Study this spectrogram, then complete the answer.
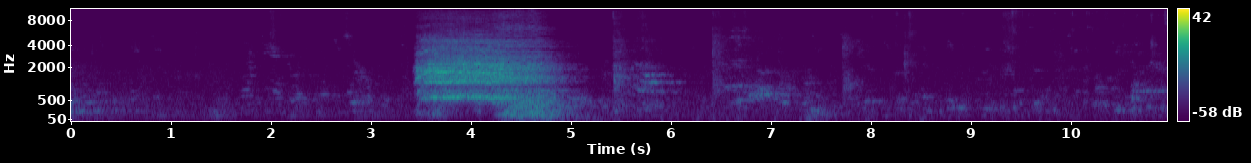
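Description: A Haflinger filly at a registry sale in Ashland, Ohio gives one loud, close neigh lasting about a second, followed by softer snorts and shuffling sounds against a quiet background.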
